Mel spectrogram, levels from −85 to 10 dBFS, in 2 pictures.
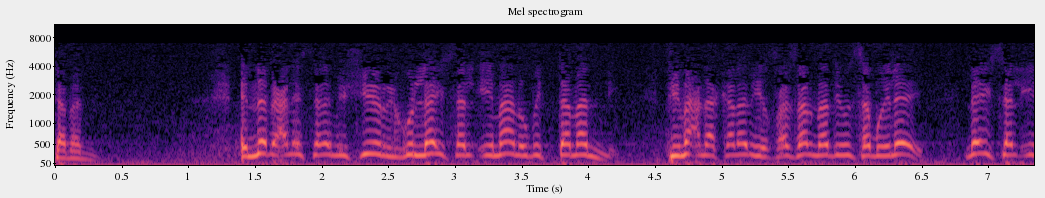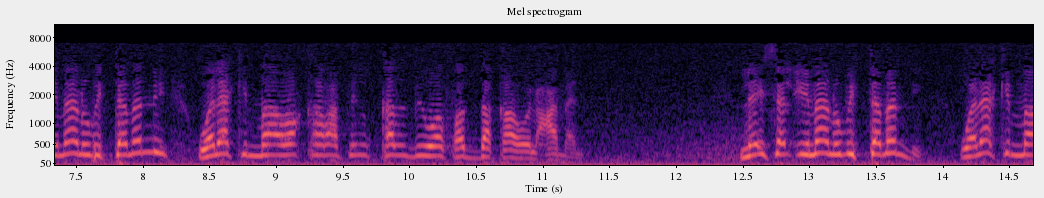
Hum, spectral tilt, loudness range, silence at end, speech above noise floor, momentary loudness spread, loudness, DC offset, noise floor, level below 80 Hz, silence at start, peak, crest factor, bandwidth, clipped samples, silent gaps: none; -7.5 dB/octave; 3 LU; 0 s; 23 dB; 10 LU; -25 LUFS; 0.8%; -48 dBFS; -46 dBFS; 0 s; -8 dBFS; 18 dB; 7.4 kHz; under 0.1%; none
